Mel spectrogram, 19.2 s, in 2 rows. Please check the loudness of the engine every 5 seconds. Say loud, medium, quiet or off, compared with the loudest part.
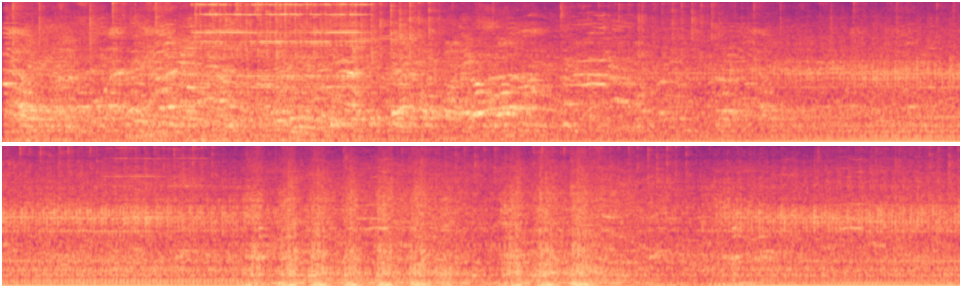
quiet, medium, loud, loud.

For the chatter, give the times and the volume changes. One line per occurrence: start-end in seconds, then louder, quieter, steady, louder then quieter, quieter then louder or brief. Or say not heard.
0.0-19.1 quieter.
